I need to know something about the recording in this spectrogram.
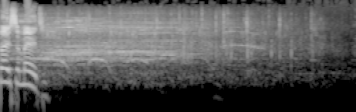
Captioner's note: audience cheers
